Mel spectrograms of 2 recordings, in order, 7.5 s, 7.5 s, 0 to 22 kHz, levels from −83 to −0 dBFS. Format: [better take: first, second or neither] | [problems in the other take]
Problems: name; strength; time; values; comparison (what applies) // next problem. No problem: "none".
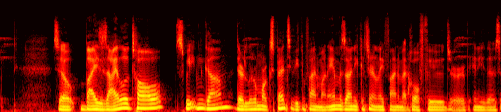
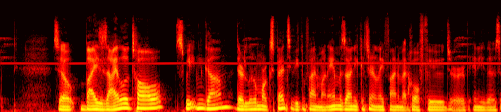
first | high-pitched whine; faint; throughout; 2 kHz, 25 dB below the speech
